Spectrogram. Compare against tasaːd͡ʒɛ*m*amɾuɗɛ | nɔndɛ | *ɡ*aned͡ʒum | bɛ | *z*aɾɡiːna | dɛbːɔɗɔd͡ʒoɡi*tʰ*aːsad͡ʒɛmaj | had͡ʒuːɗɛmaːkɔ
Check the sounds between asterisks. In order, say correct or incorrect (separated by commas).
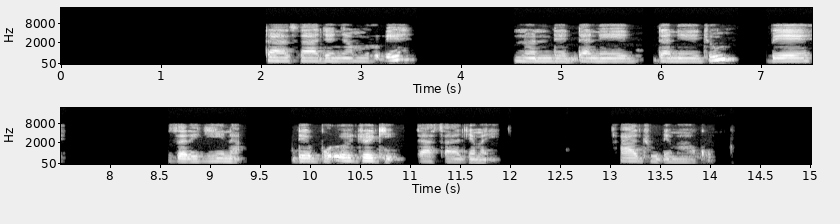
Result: incorrect, incorrect, correct, incorrect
